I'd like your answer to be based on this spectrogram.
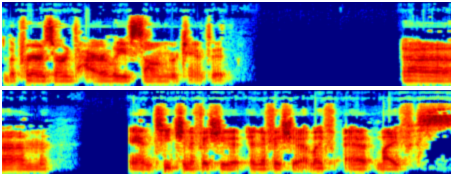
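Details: Stuttering in an adult male cantor with blocks, repetitions and secondary facial behaviours, severe since age seven.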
